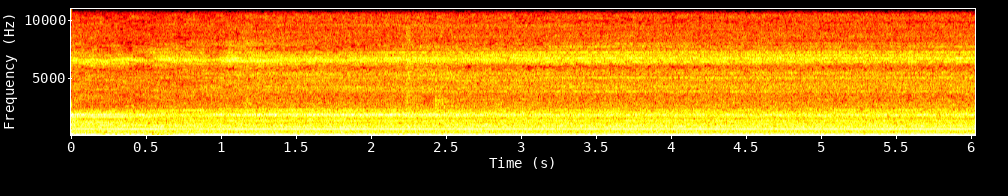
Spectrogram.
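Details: Carrier ECM motor run from a VFD gives a steady low hum with constant high whine and no knocks or scraping; motor spins smoothly, normal operation.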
